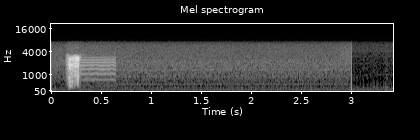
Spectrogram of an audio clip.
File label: P25, recordings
